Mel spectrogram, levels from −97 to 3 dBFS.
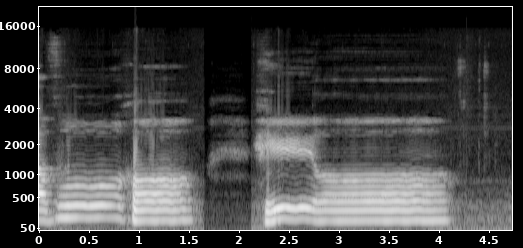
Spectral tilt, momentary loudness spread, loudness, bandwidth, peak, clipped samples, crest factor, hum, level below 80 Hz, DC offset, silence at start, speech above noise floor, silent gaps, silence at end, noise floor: -8.5 dB/octave; 10 LU; -13 LUFS; 11 kHz; 0 dBFS; under 0.1%; 14 dB; none; -48 dBFS; under 0.1%; 0 s; 34 dB; none; 0.55 s; -46 dBFS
